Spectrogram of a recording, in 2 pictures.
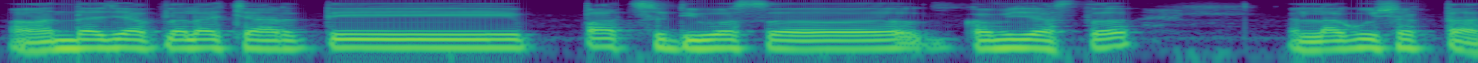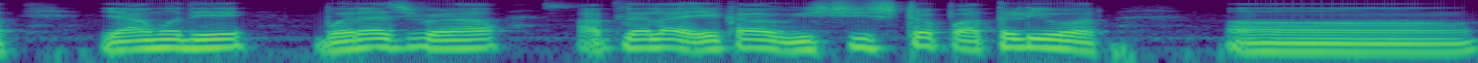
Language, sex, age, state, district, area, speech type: Marathi, male, 30-45, Maharashtra, Amravati, rural, spontaneous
